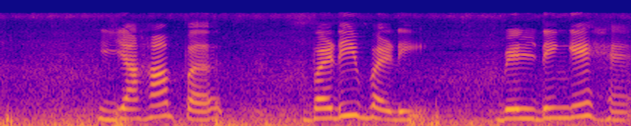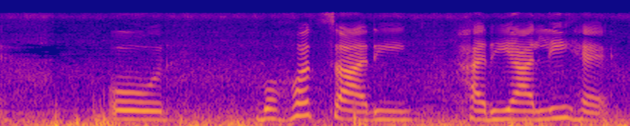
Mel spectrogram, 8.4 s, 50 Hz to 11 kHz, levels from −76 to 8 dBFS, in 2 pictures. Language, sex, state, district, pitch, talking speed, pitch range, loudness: Hindi, female, Haryana, Jhajjar, 240 Hz, 70 wpm, 215-265 Hz, -16 LUFS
